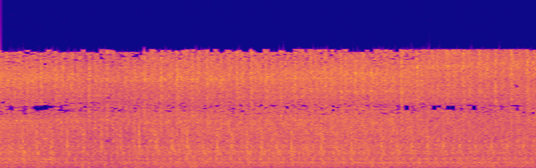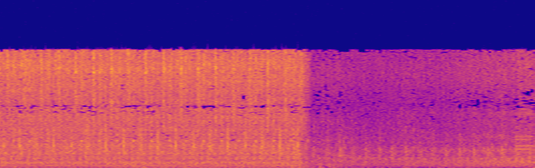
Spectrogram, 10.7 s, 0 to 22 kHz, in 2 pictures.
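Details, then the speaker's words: Hino J08C truck diesel after overheating, top cover open: heavy hammering, harsh fast knock near three per second from cylinders one and two, with high back compression; pistons seized. "The sound is coming from 1 number cylinder and 2 number cylinder and back compression also i will get you checked"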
